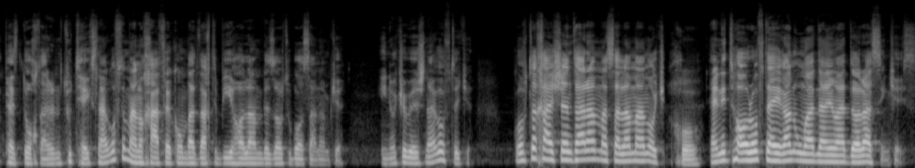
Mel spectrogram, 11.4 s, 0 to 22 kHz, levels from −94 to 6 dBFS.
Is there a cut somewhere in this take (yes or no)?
yes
